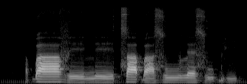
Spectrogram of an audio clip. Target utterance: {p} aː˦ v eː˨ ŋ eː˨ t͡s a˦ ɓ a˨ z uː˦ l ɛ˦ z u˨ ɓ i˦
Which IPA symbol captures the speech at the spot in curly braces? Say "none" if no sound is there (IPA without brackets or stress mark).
ɓ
